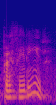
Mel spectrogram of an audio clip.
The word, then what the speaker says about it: prefer: Okay, and finally we have preferir. To prefer. Perfect. Muy bien. Repeat again. To prefer. Perfect. Eso es. To prefer. To prefer. Y el acento recae en la segunda sílaba.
